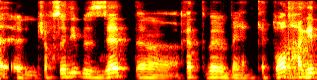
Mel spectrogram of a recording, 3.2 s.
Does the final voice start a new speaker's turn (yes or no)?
no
